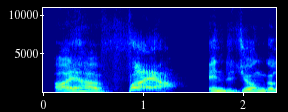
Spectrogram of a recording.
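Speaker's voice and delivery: mock triumphant castaway cry; Tom Hanks. Castaway who made a fire, mock triumphant. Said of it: "like Tom Hanks".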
